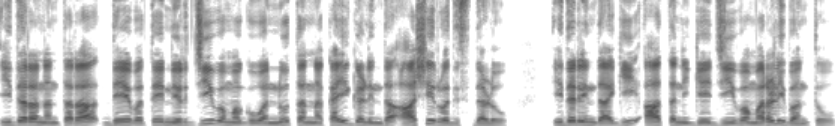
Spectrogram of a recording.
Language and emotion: Kannada, neutral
